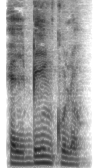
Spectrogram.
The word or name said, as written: El vinculo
